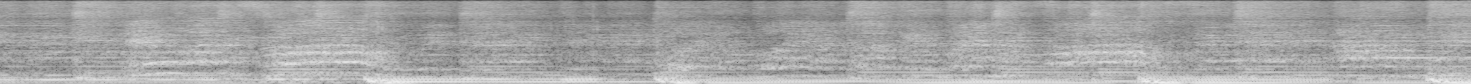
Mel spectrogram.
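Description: Live pop band playing loud, with a sung vocal melody over a sustained bass line that changes note every second or two and a sharp drum hit at each change.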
